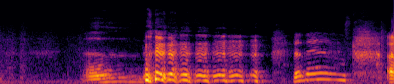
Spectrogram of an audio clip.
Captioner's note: laughs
